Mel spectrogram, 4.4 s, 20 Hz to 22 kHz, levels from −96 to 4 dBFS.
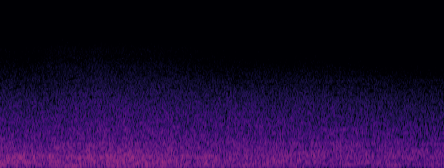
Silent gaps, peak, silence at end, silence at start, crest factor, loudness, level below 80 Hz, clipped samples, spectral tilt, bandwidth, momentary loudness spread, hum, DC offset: none; -42 dBFS; 0 s; 0 s; 14 dB; -57 LUFS; -72 dBFS; under 0.1%; -7 dB/octave; 12 kHz; 5 LU; none; under 0.1%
